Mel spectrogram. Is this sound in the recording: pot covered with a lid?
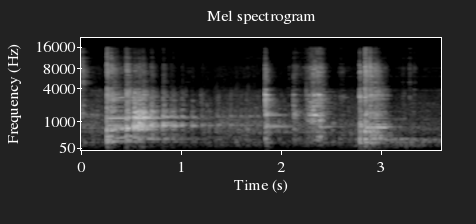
yes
